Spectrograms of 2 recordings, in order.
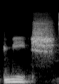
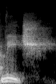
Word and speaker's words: Mech: Mech? Is that how you pronounce it? Mech. Yeah. – Mech.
